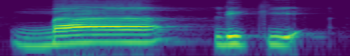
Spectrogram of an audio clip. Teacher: Jadi kalau em-nya, mim-nya itu pasti ke hidung, tetapi ketika bunyi a itu gak boleh dari hidung. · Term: mad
